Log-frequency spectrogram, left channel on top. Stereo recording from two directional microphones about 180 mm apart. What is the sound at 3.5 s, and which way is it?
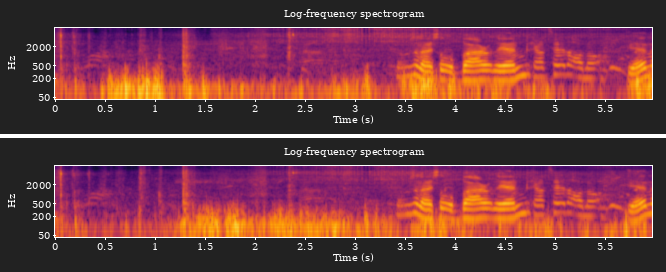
Speech, 5° left (ahead or behind).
